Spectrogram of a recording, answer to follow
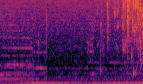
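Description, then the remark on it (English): Water runs and splashes at a sink as someone splashes water on their face to wake up late at night, with a dripping, watery spray that grows brighter and more splashy toward the end. No one speaks. “I'm going to go splash some water on my face.”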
